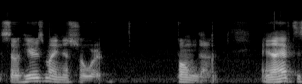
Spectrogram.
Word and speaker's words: pongan: Now you should be able to hear that the stress in that word is on that syllable, pongan. Right now, there are only 2 syllables, pongan. And this is the last syllable. Let's ignore this say for a second, okay? Let's just pretend it's pongan. There's pongan, 2 syllables, and since the stress is on the second syllable back from the end, or the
